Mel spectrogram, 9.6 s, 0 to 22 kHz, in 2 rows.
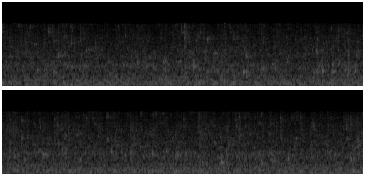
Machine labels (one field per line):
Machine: pump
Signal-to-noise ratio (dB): 6 dB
